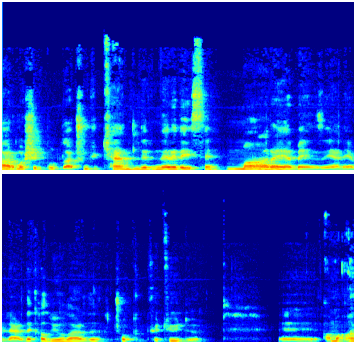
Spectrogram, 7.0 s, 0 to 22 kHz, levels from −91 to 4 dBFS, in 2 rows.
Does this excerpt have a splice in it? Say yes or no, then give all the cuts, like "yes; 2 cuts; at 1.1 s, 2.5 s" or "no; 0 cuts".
no; 0 cuts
